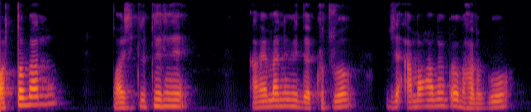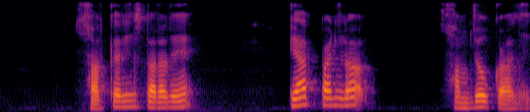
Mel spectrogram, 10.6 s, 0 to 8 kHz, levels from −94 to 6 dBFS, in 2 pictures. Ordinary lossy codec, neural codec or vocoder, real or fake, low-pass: none; autoencoder, 22.05 kHz, a latent of 192 numbers a frame, VITS, trained on one speaker; fake; 7.2 kHz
